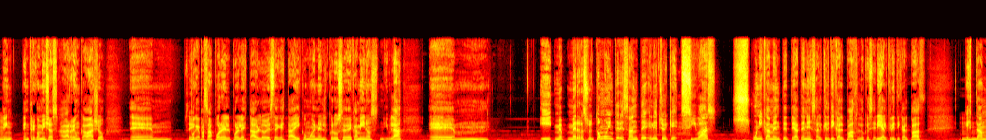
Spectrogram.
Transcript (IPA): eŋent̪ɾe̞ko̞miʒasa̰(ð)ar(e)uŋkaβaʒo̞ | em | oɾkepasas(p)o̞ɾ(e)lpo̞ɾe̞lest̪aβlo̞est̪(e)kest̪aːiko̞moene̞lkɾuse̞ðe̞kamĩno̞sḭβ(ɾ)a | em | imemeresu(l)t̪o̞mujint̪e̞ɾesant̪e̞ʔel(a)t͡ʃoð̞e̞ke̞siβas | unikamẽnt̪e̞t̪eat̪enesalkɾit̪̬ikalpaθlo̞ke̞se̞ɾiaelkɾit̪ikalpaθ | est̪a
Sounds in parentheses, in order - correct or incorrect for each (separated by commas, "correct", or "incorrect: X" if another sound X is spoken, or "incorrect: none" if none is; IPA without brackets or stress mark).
incorrect: ɣ, correct, correct, correct, correct, incorrect: l, correct, incorrect: e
